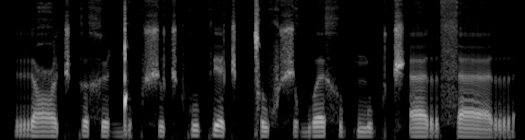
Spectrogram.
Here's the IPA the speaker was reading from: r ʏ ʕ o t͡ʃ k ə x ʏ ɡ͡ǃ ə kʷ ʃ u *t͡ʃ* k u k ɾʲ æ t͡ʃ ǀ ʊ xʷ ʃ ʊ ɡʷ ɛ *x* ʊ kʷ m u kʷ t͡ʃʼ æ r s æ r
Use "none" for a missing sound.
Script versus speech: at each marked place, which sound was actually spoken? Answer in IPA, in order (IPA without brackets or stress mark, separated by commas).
t͡ʃ, x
